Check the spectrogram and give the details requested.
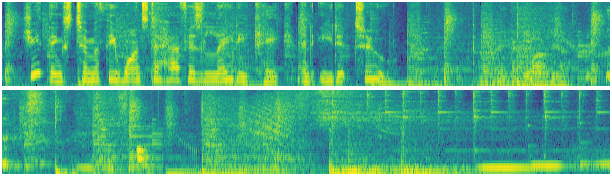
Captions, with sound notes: She thinks Timothy wants to have his lady cake and eat it too. - I think I love you. (laughing) (upbeat music)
